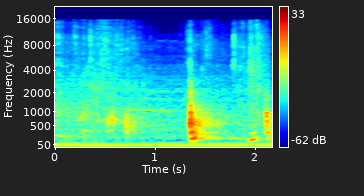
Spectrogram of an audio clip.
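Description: Cardboard box and a bagged handheld meter being handled on a wooden table: light handling noise with a small tick, then one sharp knock a little past halfway.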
